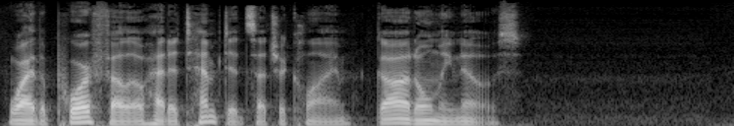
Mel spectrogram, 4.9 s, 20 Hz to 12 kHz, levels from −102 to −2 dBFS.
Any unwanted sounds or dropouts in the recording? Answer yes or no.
no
